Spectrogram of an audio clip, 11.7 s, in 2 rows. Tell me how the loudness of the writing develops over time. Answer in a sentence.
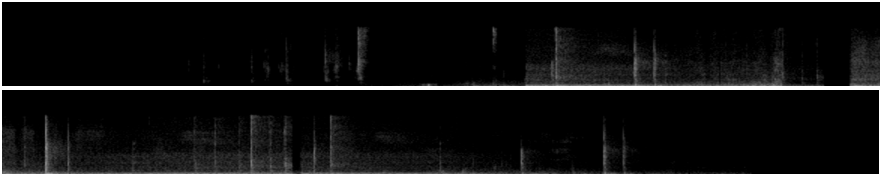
The loudness of the writing goes down.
